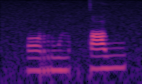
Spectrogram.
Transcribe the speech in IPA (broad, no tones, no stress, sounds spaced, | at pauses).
ɔ r w ɯ p tˤ u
